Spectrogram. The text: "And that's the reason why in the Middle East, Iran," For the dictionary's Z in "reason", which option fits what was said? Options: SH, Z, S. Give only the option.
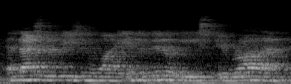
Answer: Z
